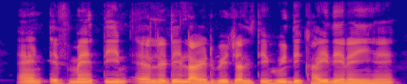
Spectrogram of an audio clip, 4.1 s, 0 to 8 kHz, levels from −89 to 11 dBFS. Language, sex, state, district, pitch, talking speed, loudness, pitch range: Hindi, male, Jharkhand, Jamtara, 125 Hz, 175 wpm, -18 LUFS, 115-130 Hz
